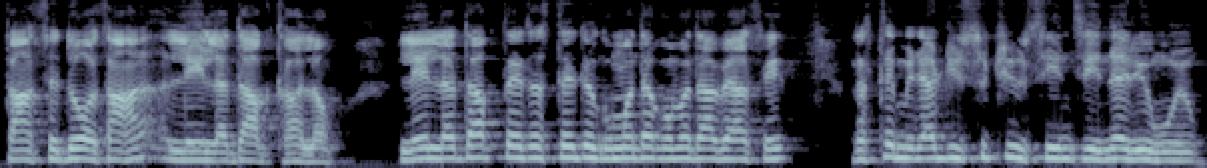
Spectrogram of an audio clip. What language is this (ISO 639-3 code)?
snd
